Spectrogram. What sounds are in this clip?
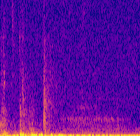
wooden cupboard opening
